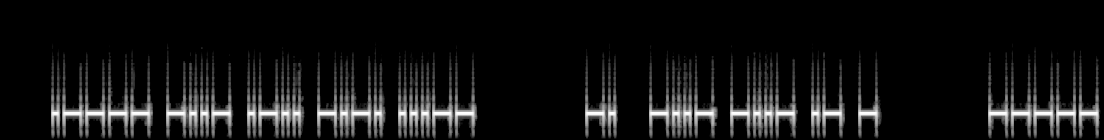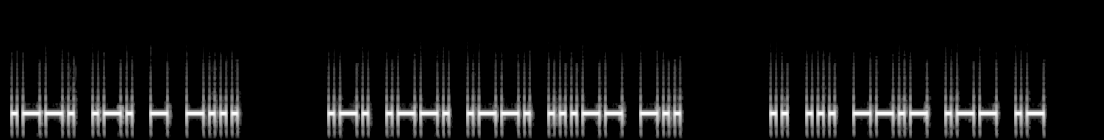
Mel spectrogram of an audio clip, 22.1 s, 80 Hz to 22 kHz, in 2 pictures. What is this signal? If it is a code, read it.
Morse code, heard as a keyed tone, about 21 wpm, 800 Hz. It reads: 1XLC3 NXXAT 0PRTB RPP3D ISQWA
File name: CW / DET / 1 6 1500C S C 20wpm 2116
